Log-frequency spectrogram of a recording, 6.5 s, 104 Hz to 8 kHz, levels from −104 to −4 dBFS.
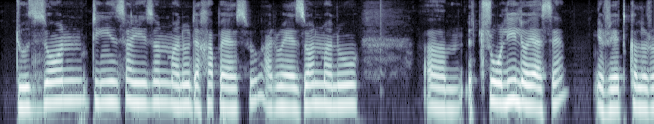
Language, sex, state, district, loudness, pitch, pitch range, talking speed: Assamese, female, Assam, Kamrup Metropolitan, -15 LUFS, 210 Hz, 190-225 Hz, 145 wpm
